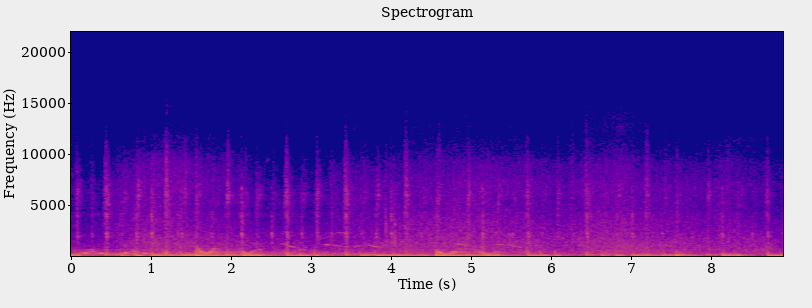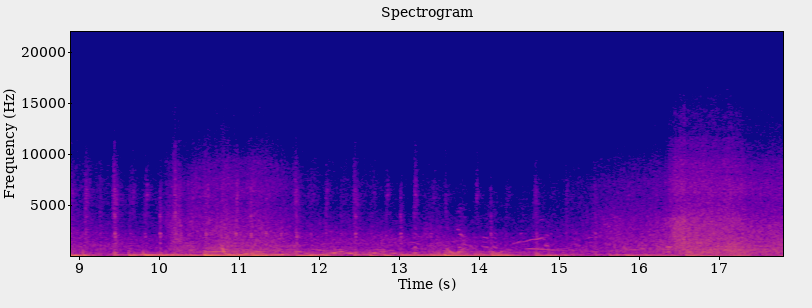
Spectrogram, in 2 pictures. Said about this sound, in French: À 16h, à Nice, une vague par Anita Castiel.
